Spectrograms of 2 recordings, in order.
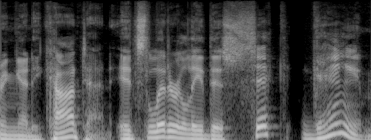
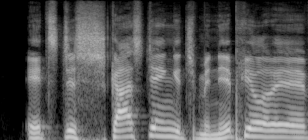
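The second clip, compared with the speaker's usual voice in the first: ordinary talk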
